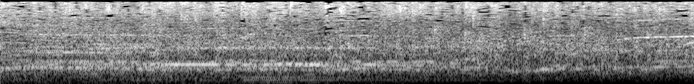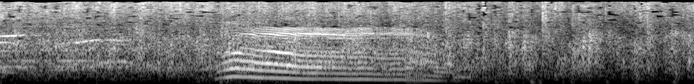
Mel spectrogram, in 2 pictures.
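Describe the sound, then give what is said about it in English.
A crowd applauds steadily for about seven seconds as comedian Andrew Lawrence is introduced, dense clapping filling the whole stretch, with a loud sliding whoop rising above it partway through before the clapping carries on. “And good, yes, lovely applause.”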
